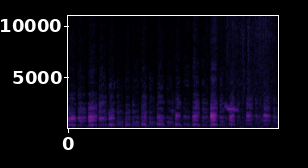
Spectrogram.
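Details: Rhythmic dog panting from Beau out on a walk between snacks: about a dozen quick, breathy huffs in four seconds, each a soft raspy pulse, with no other clear sounds.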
